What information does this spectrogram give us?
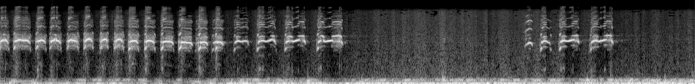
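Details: Osprey at a nest in Charlo, Montana, on 3 September 2023 at 18:54: a fast series of high, piercing chirped whistles, about three per second, breaking off midway and resuming briefly near the end over a steady low rumble.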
